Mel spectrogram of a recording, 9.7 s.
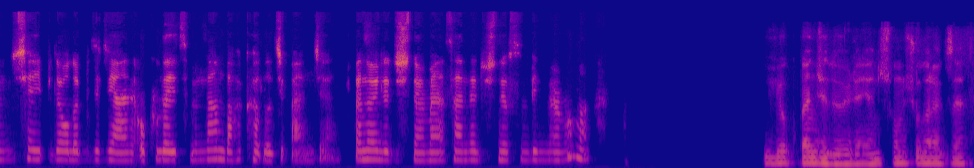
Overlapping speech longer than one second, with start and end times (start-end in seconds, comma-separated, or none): none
